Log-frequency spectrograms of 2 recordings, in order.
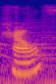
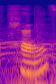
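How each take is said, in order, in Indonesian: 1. Aksen American, dengan vokal a yang datar di depan. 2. Aksen British, dengan vokal a yang terbuka. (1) "Sedangkan untuk American" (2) "dibaca dengan aksen British"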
